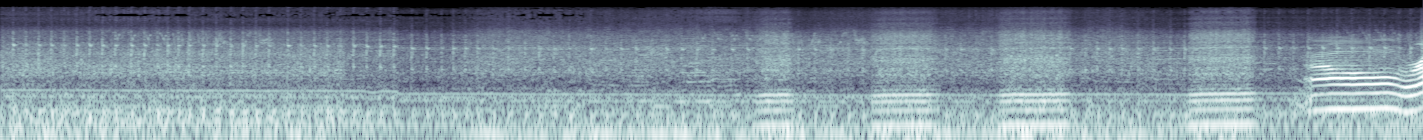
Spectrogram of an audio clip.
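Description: A small engine runs steadily at idle throughout, a low chugging drone with rhythmic pulsing surges toward the end, then a rising whine as it revs briefly; no talking over it.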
